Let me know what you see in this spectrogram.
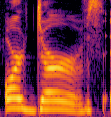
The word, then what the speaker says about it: hors d'oeuvres: Hors d'oeuvres is how you pronounce the other one.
